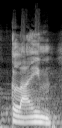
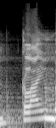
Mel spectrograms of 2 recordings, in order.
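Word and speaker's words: climb: इसे पढ़ते हैं दोस्तों क्लाइम। क्या लिखेंगे इसे? क्लाइम। देखिए यहां जो बी है ना दोस्तों, यह बी साइलेंट है। मतलब इसका उच्चारण हमें नहीं करना होता है। तो इसे हम पढ़ेंगे क्लाइम। क्लाइंब नहीं क्लाइम।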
